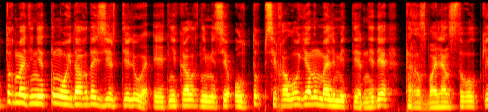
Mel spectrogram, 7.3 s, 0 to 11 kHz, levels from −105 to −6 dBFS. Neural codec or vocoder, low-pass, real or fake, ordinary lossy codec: none; 9.9 kHz; real; none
